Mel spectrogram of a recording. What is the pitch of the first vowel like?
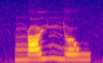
rising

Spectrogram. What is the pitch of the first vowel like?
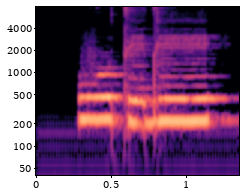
high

